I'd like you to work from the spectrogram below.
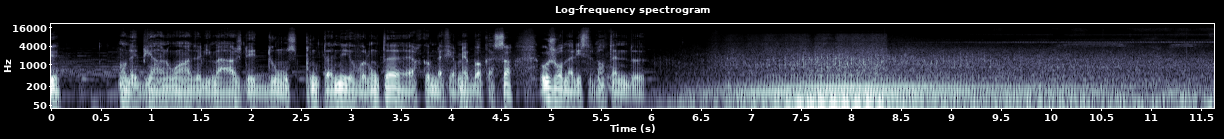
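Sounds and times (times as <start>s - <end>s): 
speech: 0.0s - 6.1s
large propeller cargo aircraft engine roaring: 6.0s - 11.6s.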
